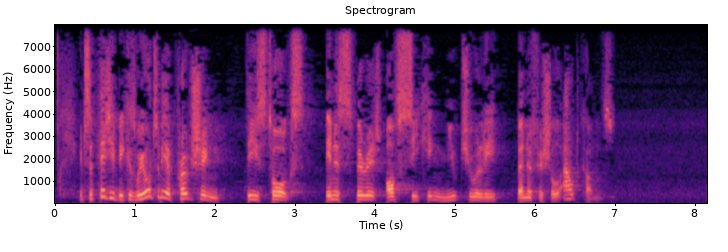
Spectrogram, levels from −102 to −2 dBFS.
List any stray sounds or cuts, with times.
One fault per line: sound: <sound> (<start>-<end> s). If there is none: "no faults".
no faults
